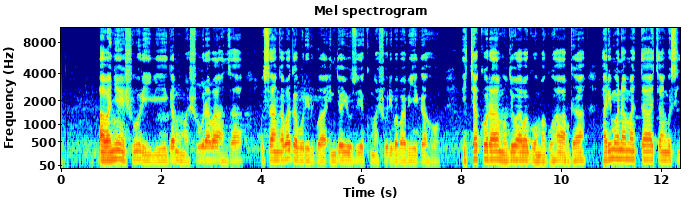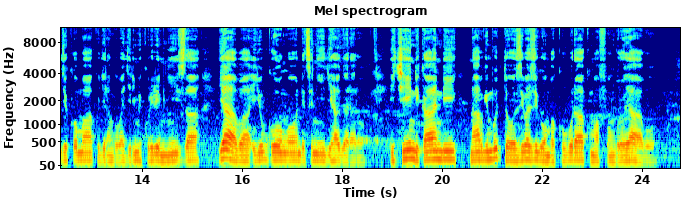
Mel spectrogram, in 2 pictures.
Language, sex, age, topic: Kinyarwanda, male, 18-24, education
